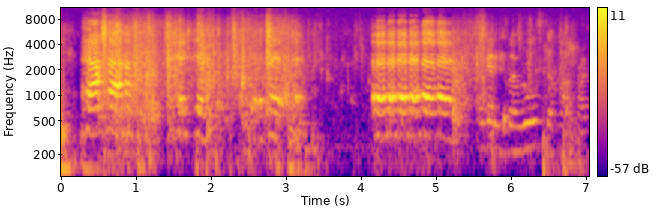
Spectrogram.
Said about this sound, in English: Now, y'all splash around in there.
